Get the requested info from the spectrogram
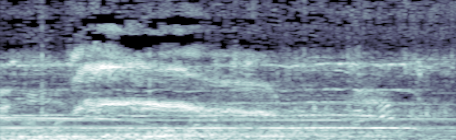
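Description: Live band music played through an outdoor stage sound system and heard from within the crowd, with a heavy low end, a held steady note and sliding high tones over it.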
